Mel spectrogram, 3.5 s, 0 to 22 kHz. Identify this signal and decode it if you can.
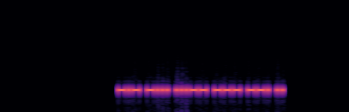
Morse code, heard as a keyed tone, about 47 wpm, 700 Hz. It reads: KB3OGI
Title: USA Call Signs - 6 Characters - 3x Character Spacing - 50wpm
